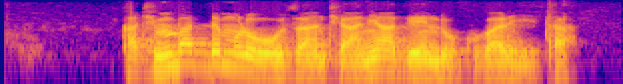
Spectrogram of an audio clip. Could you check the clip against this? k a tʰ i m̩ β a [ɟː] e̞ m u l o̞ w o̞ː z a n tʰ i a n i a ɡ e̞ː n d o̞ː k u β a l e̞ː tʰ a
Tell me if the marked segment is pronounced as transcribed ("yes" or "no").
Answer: no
